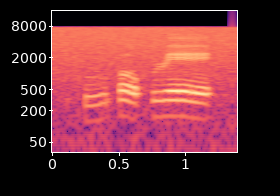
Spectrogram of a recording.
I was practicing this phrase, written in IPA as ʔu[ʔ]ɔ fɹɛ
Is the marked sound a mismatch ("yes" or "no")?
no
